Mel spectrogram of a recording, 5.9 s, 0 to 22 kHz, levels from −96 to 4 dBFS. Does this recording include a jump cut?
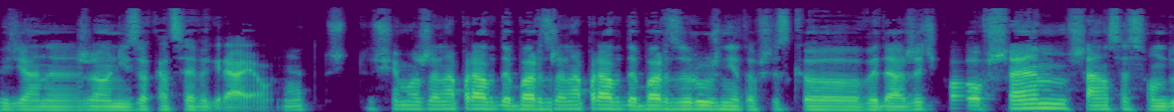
yes; 1 cut; at 2.8 s

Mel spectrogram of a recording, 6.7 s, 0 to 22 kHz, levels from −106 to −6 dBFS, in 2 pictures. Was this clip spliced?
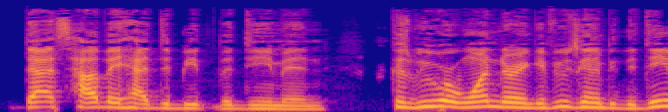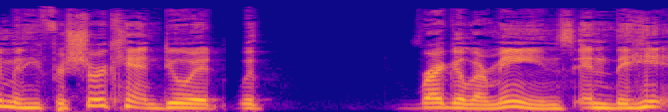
yes; 2 cuts; at 1.0 s, 4.4 s

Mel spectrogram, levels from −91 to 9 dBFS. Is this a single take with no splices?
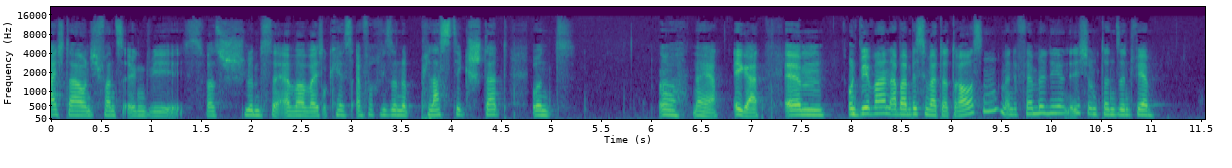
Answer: no; 3 cuts; at 2.7 s, 4.7 s, 7.3 s

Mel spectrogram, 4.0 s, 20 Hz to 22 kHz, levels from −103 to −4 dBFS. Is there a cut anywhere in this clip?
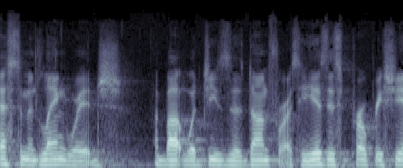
no; 0 cuts

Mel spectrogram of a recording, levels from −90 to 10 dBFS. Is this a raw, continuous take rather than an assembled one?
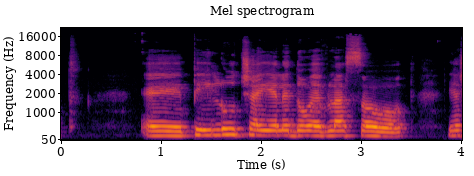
yes; 0 cuts

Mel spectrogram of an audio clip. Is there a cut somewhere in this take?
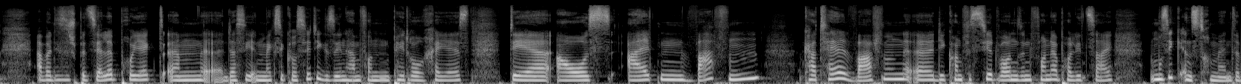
no; 0 cuts

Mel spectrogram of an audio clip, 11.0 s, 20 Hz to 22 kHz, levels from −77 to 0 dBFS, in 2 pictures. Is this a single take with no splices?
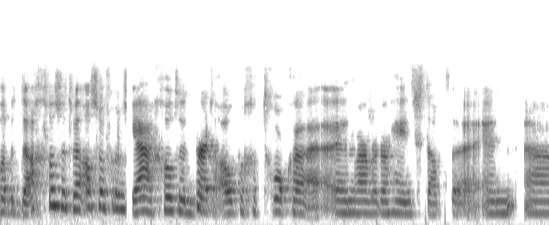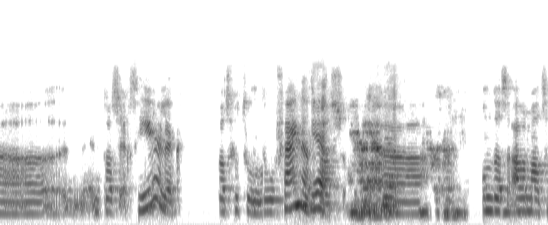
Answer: no; 5 cuts; at 1.3 s, 2.0 s, 3.5 s, 6.5 s, 8.1 s

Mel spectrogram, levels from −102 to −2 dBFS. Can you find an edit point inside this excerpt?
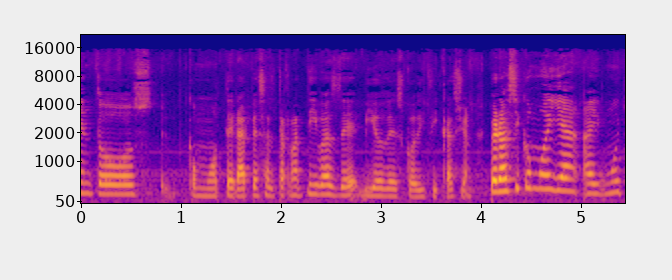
yes; 1 cut; at 4.0 s

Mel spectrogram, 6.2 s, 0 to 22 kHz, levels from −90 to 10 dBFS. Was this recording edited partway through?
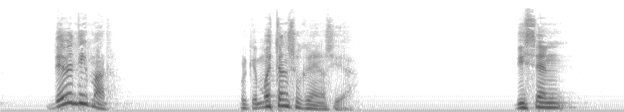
no; 0 cuts

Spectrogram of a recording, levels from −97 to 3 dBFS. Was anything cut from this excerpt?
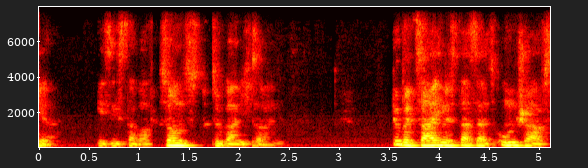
yes; 3 cuts; at 1.1 s, 1.7 s, 2.1 s

